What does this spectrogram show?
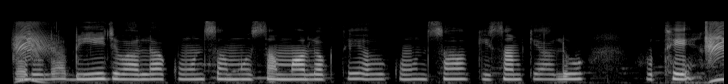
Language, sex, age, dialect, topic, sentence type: Chhattisgarhi, female, 25-30, Northern/Bhandar, agriculture, question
